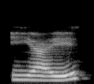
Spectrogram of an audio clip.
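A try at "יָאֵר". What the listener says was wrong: Iaer, tem um somzinho de R fraco. Iaer.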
